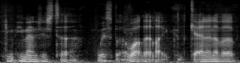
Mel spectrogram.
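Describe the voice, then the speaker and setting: Creaky-voiced young man, noisy recording. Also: lowish voice, fairly even intonation. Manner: halting, giggly. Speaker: podcast co-host. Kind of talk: casual comic improvised storytelling.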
